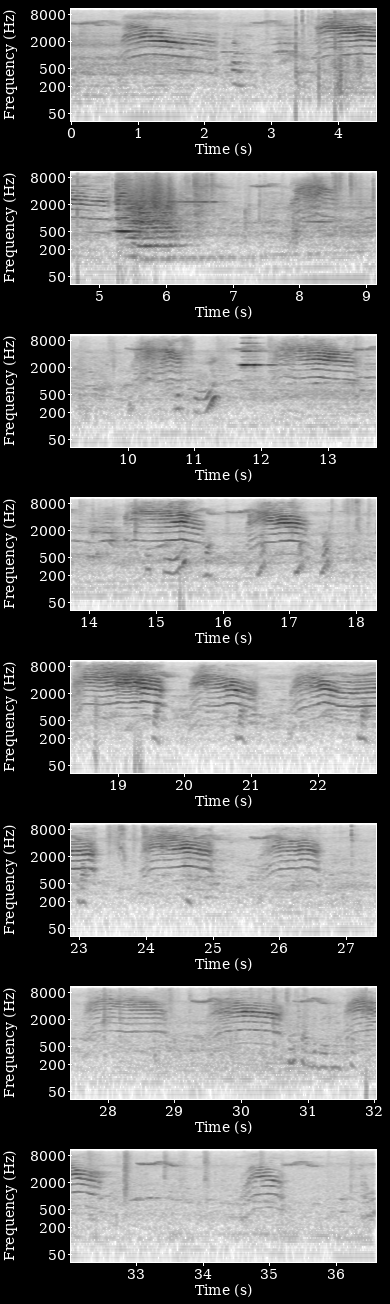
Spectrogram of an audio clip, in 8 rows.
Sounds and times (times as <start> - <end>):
Speech: 10.7 - 11.5, 30.7 - 31.9.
